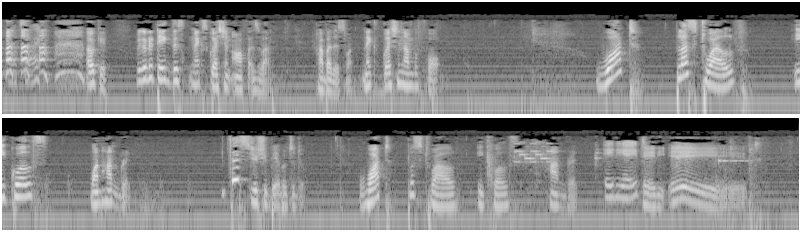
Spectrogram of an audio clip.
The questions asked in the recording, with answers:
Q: What plus 12 equals 100?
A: 88.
